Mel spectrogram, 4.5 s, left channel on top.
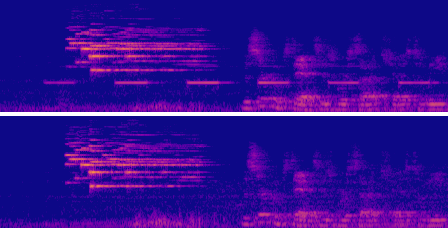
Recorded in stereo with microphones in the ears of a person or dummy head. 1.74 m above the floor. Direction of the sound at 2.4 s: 50° right (ahead or behind).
